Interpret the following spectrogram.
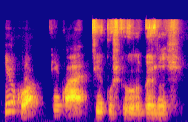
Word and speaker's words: Fuqua: to quickly pronounce fua that's not one qua it's not two qua it's a few qua so my 10-year-old told me to remember how to pronounce the school's name fuka fuka fuka School of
